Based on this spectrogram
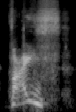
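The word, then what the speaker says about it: Weiß: Weiss!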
